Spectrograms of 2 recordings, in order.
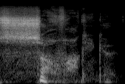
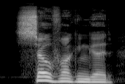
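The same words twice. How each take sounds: First: Whispered in amazement; soft, reverent whisper; awed whisper. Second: Said in the usual way. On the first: Real, not acted. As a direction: drop to a hushed, marvelling whisper. Marvelling, then repeats it voiced.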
